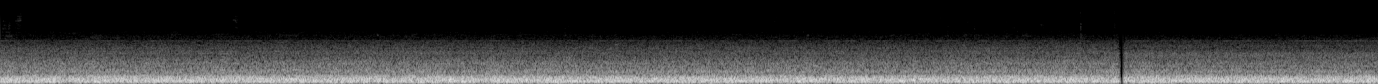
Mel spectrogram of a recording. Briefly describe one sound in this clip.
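Jet engines roar steadily from inside an airliner cabin in flight.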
